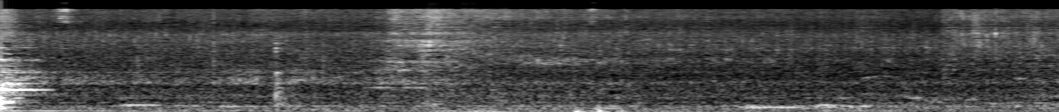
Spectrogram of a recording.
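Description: Fish pieces going into a curry mixture in a pan, with a soft stirring and sizzling sound that runs low and steady under a faint background hum, with a few small splashy touches.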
